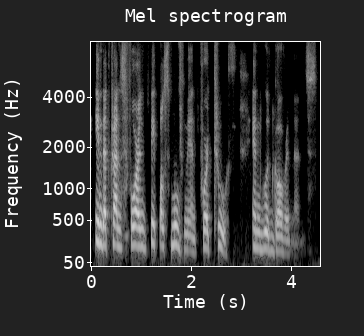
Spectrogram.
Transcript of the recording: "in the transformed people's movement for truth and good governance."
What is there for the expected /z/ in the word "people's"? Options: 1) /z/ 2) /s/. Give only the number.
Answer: 2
